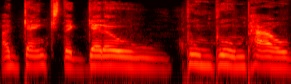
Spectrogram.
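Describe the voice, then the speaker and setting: The recording is dry and close with no echo, capturing a man with a fairly high pitch. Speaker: gaming commentator. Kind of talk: gameplay commentary. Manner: casual, filler-heavy.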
